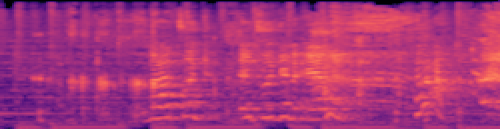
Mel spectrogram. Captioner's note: all laugh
